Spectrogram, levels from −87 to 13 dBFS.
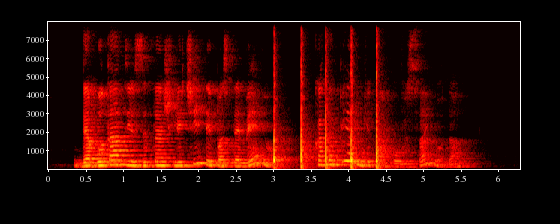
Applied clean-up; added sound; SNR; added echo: none; Knock; -3 dB; reverberation time 0.7 s.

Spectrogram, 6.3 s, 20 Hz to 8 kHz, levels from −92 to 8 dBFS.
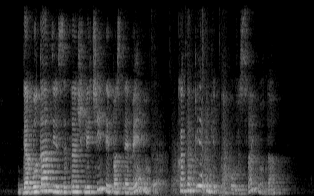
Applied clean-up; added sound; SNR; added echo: neural separator model SepFormer DNS4.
